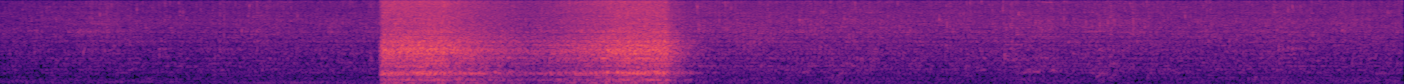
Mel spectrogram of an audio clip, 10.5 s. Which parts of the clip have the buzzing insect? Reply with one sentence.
You can hear the buzzing insect from 2.9 to 5.0 s.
